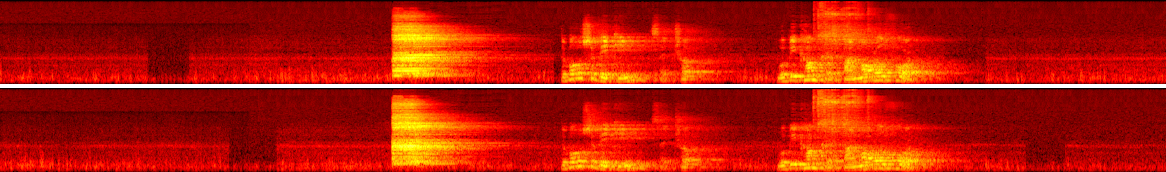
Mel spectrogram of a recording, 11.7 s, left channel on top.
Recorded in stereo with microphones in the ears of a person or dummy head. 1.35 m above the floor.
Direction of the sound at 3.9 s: 60° right (ahead or behind).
